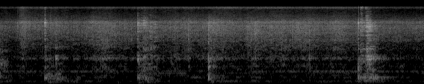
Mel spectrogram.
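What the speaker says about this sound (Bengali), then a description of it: "এখানে শাক ভাজা হচ্ছে কলমি শাকের ভাজা" Water spinach (kolmi greens) fries in a pan with a steady bright sizzle, broken by a few scraping stirs of a spatula at intervals.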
